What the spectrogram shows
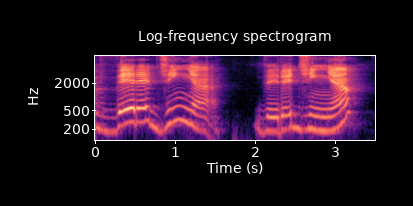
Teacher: a última é um nhá e a mais forte é o din, que é a penúltima. Então, ela é uma palavra paroxítona. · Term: sílaba tônica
